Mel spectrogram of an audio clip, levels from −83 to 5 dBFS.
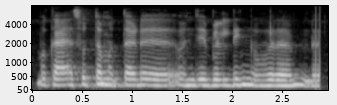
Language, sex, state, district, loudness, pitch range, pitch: Tulu, female, Karnataka, Dakshina Kannada, -15 LUFS, 200-215 Hz, 205 Hz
